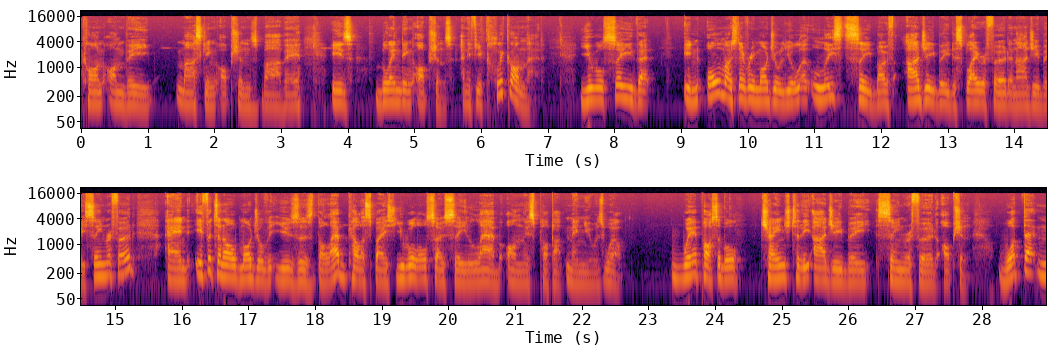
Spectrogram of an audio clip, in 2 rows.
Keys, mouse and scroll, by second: 6.0 click, 24.1 click.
